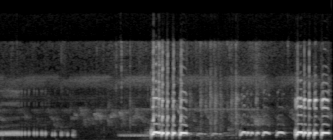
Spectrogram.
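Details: Local Javanese zebra dove, its song played as a trapping lure: a quick series of soft pulsed coos, a pause, then loud stuttering rolled phrases repeated in bursts.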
